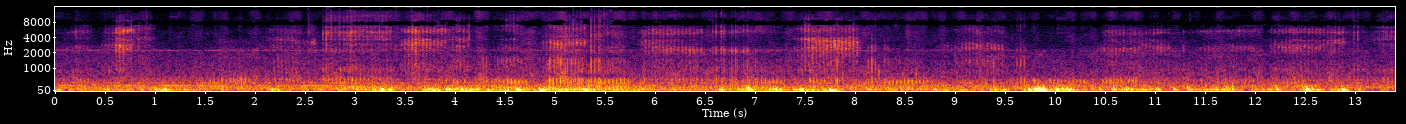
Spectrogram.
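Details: A female calico cat wearing a pink bow tie gives a loud thunder purr during her morning brushing: a steady, deep rumbling purr throughout, with soft scratchy brushing strokes on top.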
